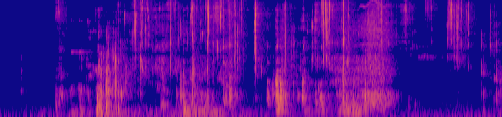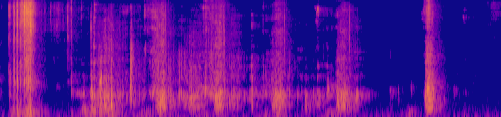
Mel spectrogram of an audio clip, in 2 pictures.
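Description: Close-miked crunching and chewing of a crisp cream-filled sandwich biscuit: irregular crackly bites and chews, with a short pause just before the middle and the loudest crunch a little after it.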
